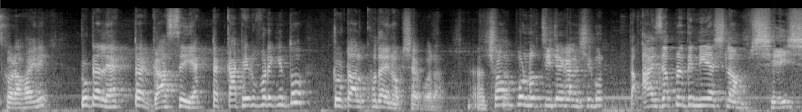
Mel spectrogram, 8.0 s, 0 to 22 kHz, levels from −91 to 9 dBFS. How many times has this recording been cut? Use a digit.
1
